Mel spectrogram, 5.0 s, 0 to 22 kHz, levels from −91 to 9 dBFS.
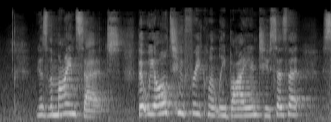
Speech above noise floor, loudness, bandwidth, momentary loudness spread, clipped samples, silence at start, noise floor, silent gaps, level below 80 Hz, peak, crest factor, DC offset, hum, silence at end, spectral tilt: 24 dB; -21 LUFS; 16 kHz; 13 LU; under 0.1%; 0.2 s; -45 dBFS; none; -56 dBFS; -4 dBFS; 18 dB; under 0.1%; none; 0 s; -3 dB/octave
